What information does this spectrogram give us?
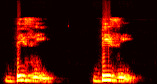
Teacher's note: with a voiced alveolar fricative sound. This consonant's weaker than the first one.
